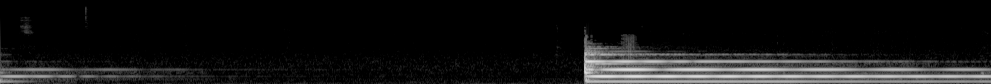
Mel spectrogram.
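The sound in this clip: A Buddhist temple bell struck once rings out loud and long after a silence, its bright, sustained tone slowly pulsing, while the faint tail of an earlier stroke fades away at the start.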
